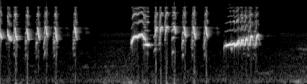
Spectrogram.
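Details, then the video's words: Lively white-rumped shama song used to provoke other birds into singing, with fast runs of short high chirps, a slurred whistle, and a rising buzzy ending. "Pancingan Murai Batu Langsung Nyaut Auto Bunyi Cpt Gacor Full Isian Buat Masteran Suara Burung Murai"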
